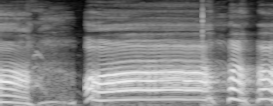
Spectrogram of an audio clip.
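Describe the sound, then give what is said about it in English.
A person grunts and groans while shifting position, first with a short strained grunt, then with a long, loud, drawn-out groan, and closes with brief vocal sounds. “I fucking grunt and groan when I have to change certain positions.”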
